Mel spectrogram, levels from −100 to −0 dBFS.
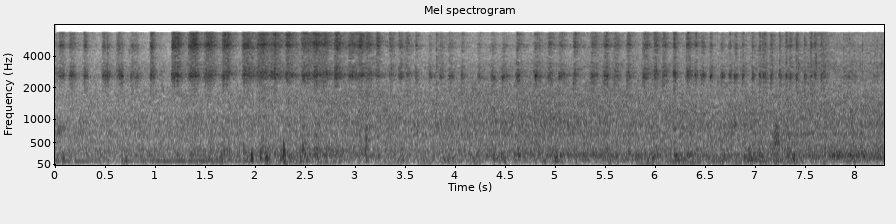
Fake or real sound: fake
